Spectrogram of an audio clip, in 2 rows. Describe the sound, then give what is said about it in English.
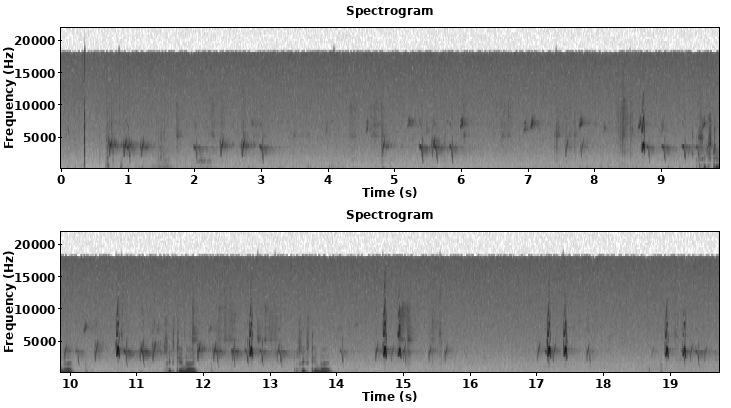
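Frequent high, quick bird chirps and tweets from a type 3 bird scatter throughout, joined midway by three louder, harsher calls spaced about two seconds apart, all over a low steady hum. “Type 3 bird here.”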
